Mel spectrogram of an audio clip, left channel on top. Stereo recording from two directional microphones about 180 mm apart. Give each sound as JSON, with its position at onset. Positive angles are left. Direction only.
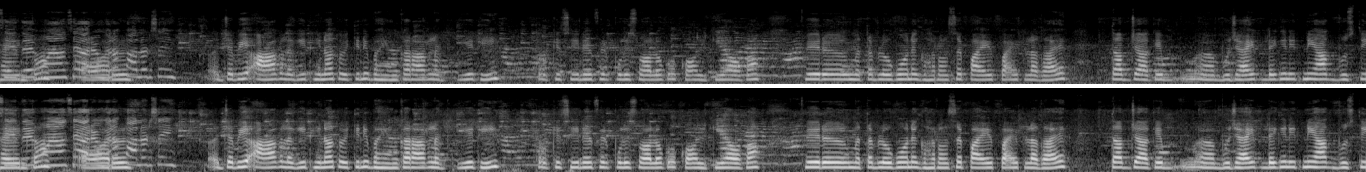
{"t": 0.4, "sound": "speech", "side_deg": -10}
{"t": 2.1, "sound": "a woman's voice", "side_deg": -30}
